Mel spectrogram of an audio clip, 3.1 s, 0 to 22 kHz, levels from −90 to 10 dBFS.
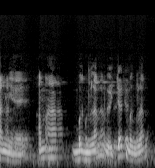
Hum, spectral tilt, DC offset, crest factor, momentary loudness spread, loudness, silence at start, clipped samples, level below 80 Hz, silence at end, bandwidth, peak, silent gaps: none; -8 dB/octave; under 0.1%; 16 dB; 9 LU; -23 LUFS; 0 s; under 0.1%; -60 dBFS; 0.15 s; 5.4 kHz; -6 dBFS; none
